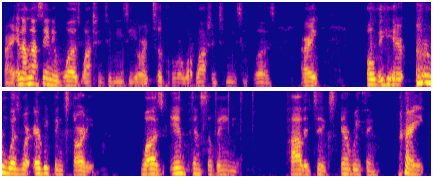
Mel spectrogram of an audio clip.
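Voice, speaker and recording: A man's voice: a little high, moderate pace, no room sound, rough recording. Casual streetwise man hosting a livestream. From Puerto Rico. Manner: street-casual, repeats "all right?" and curses. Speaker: livestream host.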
